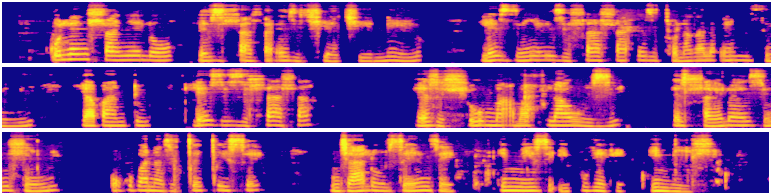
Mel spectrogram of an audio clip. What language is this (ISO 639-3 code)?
nde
